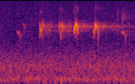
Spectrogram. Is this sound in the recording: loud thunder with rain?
no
